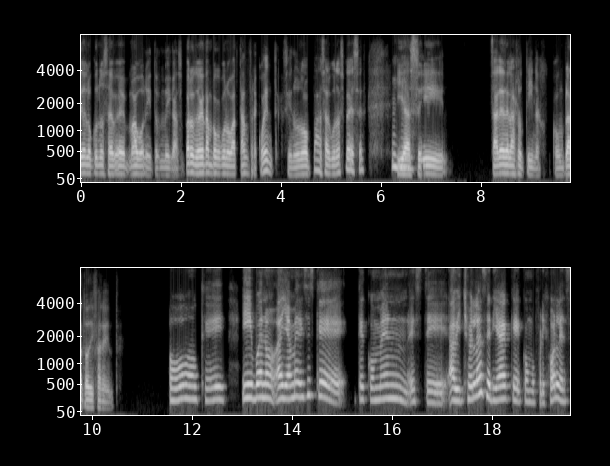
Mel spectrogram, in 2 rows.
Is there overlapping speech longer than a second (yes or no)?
no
